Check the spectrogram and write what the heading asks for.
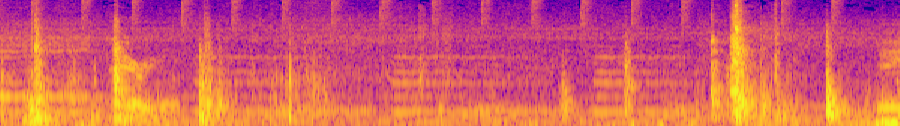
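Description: Background music with a steady beat, with voice-like sounds in the mix.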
